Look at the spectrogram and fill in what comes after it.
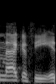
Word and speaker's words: McAfee: Is it John McAfee or McAfee? – This is the pinnacle of our relationship. Me fixing your mispronunciations. It is John McAfee. It is Amy Klobuchar. It is Pete Buttigieg.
